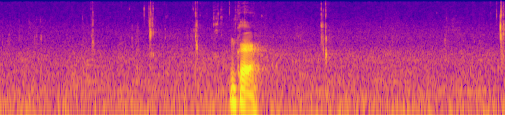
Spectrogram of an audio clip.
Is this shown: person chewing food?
yes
